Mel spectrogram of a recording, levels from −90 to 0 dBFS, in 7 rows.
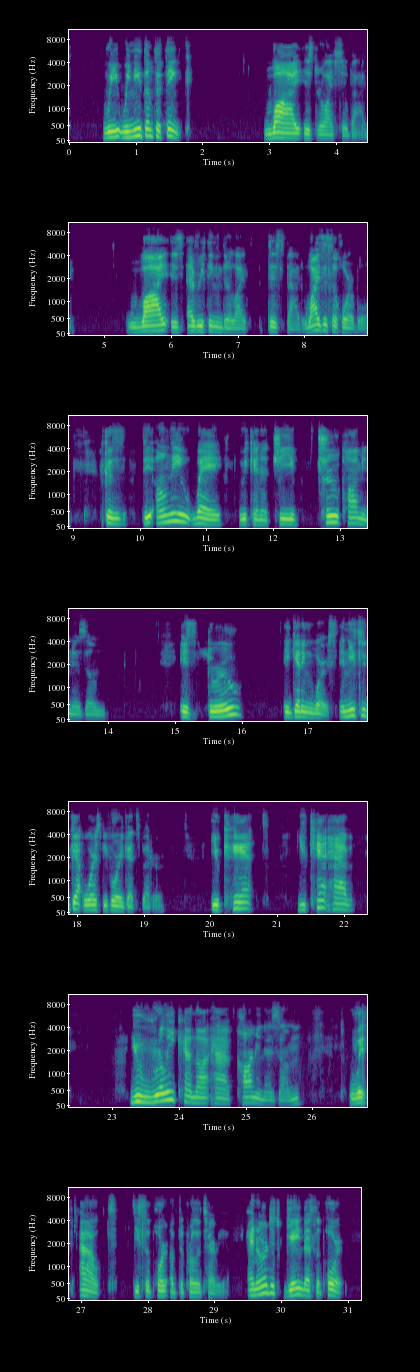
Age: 20-39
